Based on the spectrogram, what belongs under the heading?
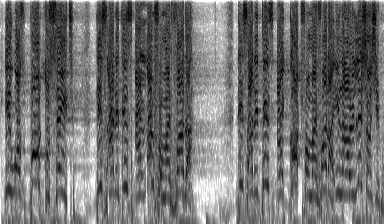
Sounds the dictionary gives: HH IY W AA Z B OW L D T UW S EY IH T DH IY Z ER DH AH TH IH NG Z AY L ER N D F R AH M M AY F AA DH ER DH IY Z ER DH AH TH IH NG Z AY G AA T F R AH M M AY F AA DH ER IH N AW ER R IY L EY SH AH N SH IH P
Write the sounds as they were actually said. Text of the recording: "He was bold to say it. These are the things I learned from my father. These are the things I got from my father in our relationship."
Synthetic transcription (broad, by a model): HH IY W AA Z B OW D T UW S EY IH T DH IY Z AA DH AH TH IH NG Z AY L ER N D F R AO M M AY F AA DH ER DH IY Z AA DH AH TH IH NG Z AY G AA T F R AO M M AY F AA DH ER IH N AW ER R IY L EY SH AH N SH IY P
